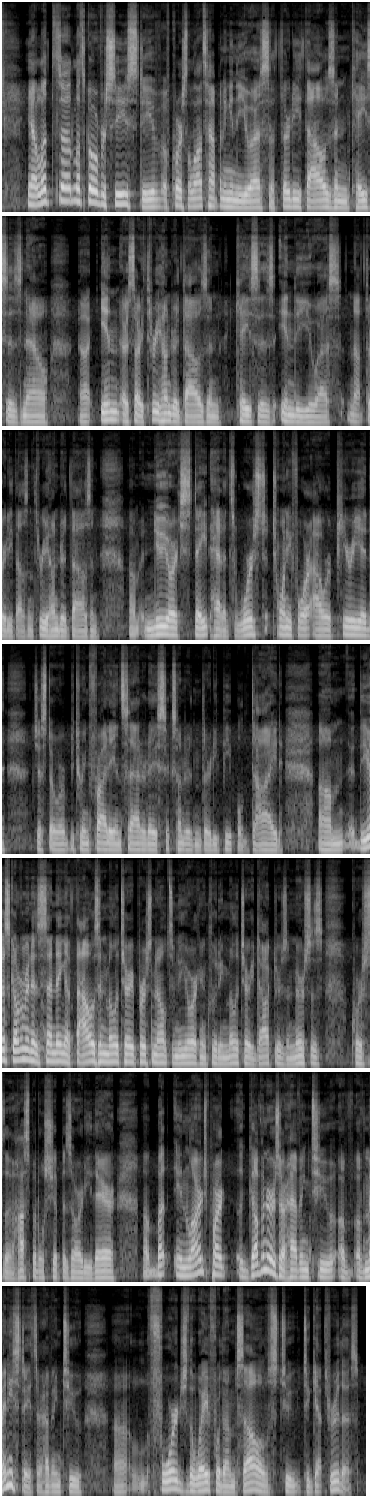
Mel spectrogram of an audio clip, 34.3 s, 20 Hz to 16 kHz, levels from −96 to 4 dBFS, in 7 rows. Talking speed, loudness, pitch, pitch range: 180 wpm, -22 LUFS, 115 Hz, 105-130 Hz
